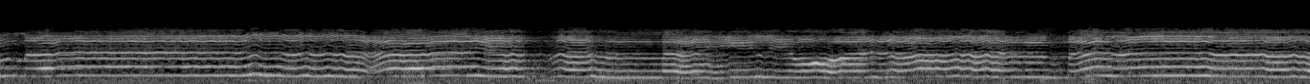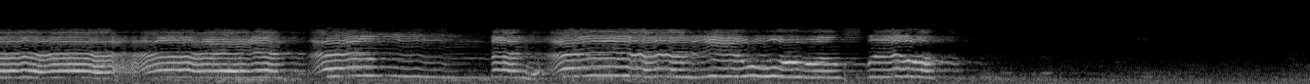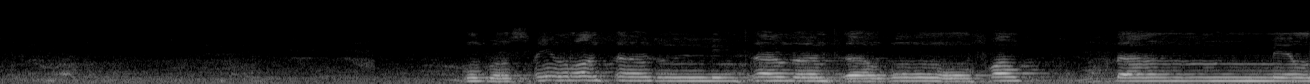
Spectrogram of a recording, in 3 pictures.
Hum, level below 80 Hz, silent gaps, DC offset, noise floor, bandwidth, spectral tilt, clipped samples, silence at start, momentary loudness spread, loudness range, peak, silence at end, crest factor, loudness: none; -50 dBFS; none; under 0.1%; -48 dBFS; 5.8 kHz; -8 dB/octave; under 0.1%; 0 s; 12 LU; 9 LU; -10 dBFS; 0 s; 16 dB; -24 LUFS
